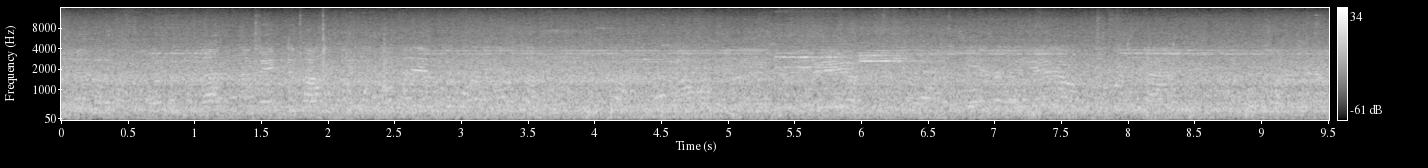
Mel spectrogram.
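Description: A metal ladle scrapes and clinks against the pan.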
